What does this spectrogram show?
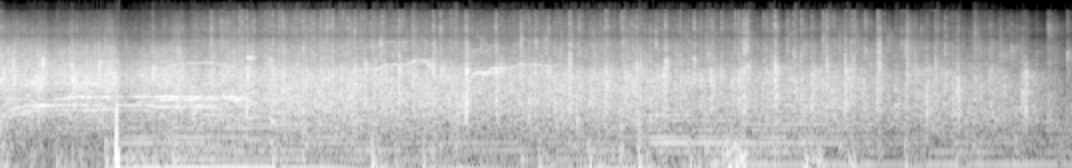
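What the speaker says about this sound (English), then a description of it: "Give her a big round of applause." A live audience at a talk bursts into sustained, dense applause, loud and steady throughout with scattered claps standing out from the crowd.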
